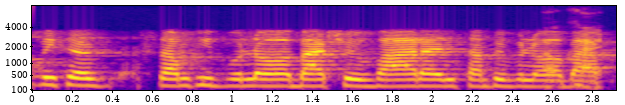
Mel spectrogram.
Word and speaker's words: Truvada: But you talked about a medication called PrEP or Ultra, or let me make sure I'm saying it right, Ultra Bravada, right? – It's PrEP or Truvada.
